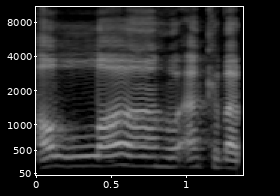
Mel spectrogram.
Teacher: lem dibaca tebal ketika kita mengucapkan lafadz Allah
